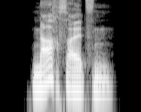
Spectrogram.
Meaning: to add extra salt
- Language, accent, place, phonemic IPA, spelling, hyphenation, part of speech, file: German, Germany, Berlin, /ˈnaːxˌzalt͡sn̩/, nachsalzen, nach‧sal‧zen, verb, De-nachsalzen.ogg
